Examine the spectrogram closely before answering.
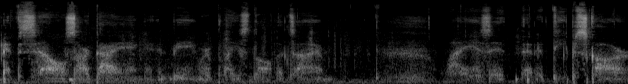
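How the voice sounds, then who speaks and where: A man whispers at a very slow pace. Noticeable background noise sits behind him. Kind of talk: ASMR whisper reading of a book. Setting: close-mic recording with mouth sounds and page turning. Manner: whispered, soft.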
